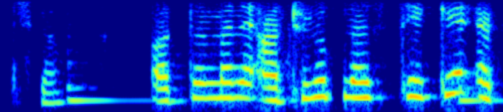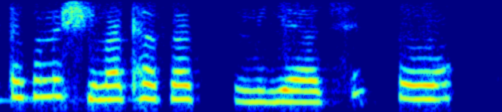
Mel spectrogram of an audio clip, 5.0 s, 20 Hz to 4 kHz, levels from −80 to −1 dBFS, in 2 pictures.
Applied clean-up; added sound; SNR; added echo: none; Bowed string instrument; 18 dB; none.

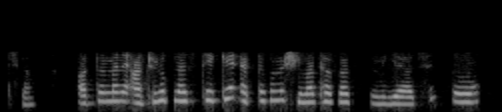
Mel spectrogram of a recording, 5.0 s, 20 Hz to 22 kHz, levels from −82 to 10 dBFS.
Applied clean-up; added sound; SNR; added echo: none; none; none; none.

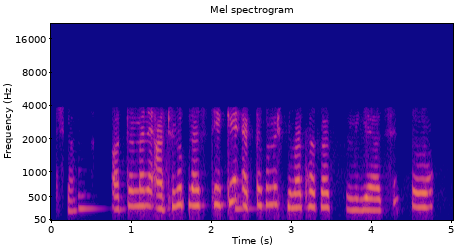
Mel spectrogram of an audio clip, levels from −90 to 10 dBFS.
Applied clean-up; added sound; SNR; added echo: neural mask model DeepFilterNet 3.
